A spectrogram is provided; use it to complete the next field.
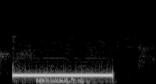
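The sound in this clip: A single ringback tone on a telephone line while a call goes unanswered: one steady, mid-pitched electronic tone lasts about a second, then cuts off into near silence.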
